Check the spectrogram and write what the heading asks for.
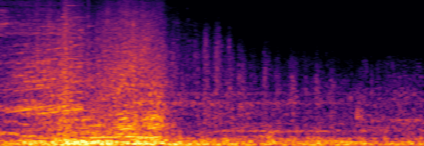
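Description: Logo-sting sound effect: a loud boom with a rumbling, noisy tail, loudest about a second in and slowly dying away over the following seconds.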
